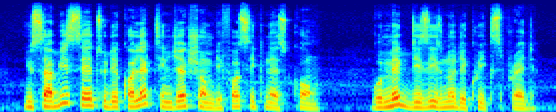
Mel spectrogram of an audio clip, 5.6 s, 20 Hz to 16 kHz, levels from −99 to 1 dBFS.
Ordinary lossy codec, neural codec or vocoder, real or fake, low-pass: none; none; real; 14.4 kHz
